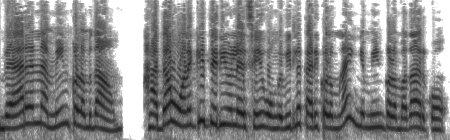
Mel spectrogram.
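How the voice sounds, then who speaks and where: A woman voicing a busy, kindly middle-aged village aunt in a cartoon, brisk and teasing. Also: extremely high pitch, fairly bright tone, dry recording, clean studio sound. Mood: motherly. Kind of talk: cartoon voice acting.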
